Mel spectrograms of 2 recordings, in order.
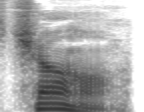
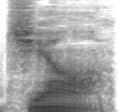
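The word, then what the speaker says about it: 将: First of all, the word jiang in this context should be pronounced as chong, not jiang.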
